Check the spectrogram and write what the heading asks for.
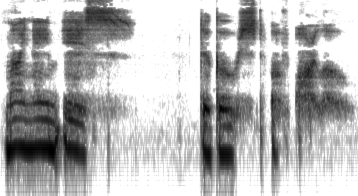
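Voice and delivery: slow spooky whisper; ghost voice. Pretend. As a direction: drag it out like a ghost. Boy playing ghost, slow whisper.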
